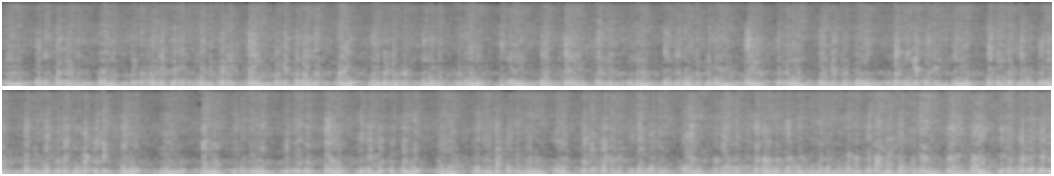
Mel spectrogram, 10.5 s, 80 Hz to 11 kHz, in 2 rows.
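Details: Renault Clio A-gr on KTR Gen 90 engine management: engine held at fixed high revs with a rapid, even stuttering crackle that never climbs, launch control bouncing off its limiter.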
